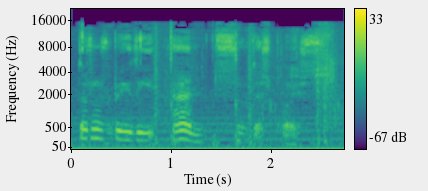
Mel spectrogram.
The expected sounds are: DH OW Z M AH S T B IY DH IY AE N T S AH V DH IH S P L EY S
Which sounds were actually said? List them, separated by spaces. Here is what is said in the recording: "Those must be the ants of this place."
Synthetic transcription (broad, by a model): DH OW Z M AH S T B IY DH IY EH N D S AH V DH IH S P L EY S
